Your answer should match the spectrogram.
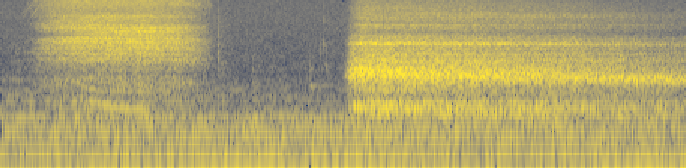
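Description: A long, forceful exhale blown out through the mouth as if inflating a balloon during a breathing exercise: a breathy blow, a short pause, then a louder, steady hissing blow that carries on to the end.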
